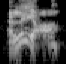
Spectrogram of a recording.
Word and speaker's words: Eliyah: Okay, and Eliah, that's how you pronounce his name correctly. It means Yah is Elohim. Okay?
